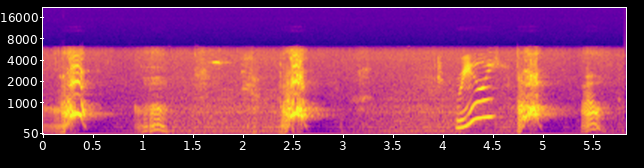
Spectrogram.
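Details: An 11-year-old Cardigan Welsh Corgi gives short, sharp barks at uneven intervals while a person talks nearby; another 8-year-old Cardigan corgi is beside her.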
